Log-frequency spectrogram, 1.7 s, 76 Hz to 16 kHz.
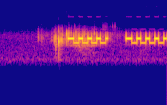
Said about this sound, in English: What the hell? Who's calling Morrison at 5 o'clock?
